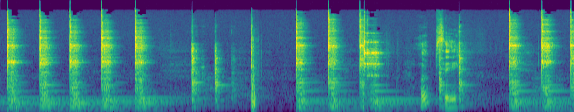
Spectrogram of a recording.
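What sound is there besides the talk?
hammering a socket extension to seat the brake caliper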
